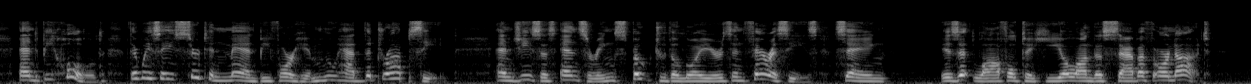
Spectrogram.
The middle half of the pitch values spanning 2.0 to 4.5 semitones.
No: average, 5.3 semitones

